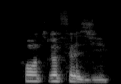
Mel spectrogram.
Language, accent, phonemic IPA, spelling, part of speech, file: French, Canada, /kɔ̃.tʁə.fə.zje/, contrefaisiez, verb, LL-Q150 (fra)-contrefaisiez.wav
- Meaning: inflection of contrefaire: 1. second-person plural imperfect indicative 2. second-person plural present subjunctive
